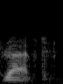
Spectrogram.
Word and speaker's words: draught: You never heard about the Swedish draft? – No. I was... – How do you pronounce D-R-A-U-G-H-T? – Draft. – Okay, thank you. – Yeah. However, D-R-O-U-G-H-T is drought, because English.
